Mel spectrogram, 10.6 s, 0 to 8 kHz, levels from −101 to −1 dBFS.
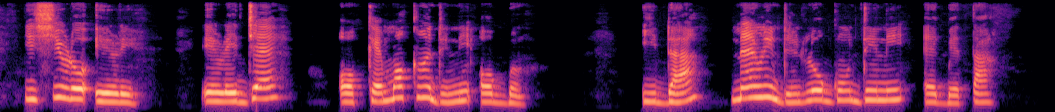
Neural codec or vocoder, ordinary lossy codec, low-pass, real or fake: none; none; 7.2 kHz; real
